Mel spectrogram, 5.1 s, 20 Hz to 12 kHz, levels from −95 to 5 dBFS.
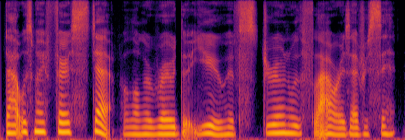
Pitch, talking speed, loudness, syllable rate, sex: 185 Hz, 190 wpm, -19 LUFS, 4.1 syllables/s, female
